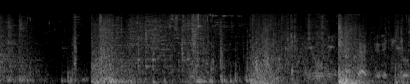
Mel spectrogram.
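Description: A wooden barricade splinters and breaks.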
